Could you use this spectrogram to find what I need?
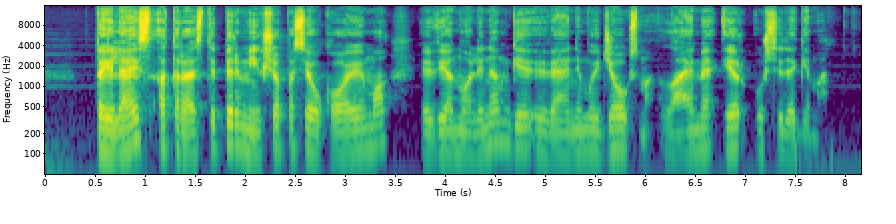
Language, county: Lithuanian, Klaipėda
